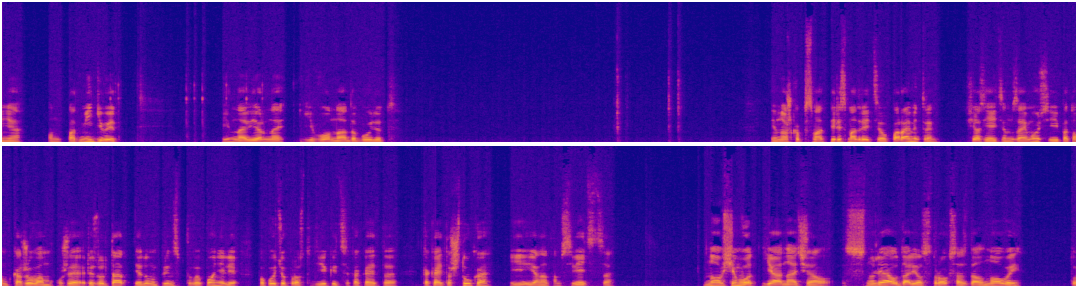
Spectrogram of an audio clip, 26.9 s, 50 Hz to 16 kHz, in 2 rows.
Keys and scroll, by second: 4.9 KP_0, 8.3 space.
